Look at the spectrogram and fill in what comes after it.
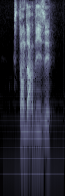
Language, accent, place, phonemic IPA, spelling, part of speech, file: French, France, Lyon, /stɑ̃.daʁ.di.ze/, standardiser, verb, LL-Q150 (fra)-standardiser.wav
- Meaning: to standardize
